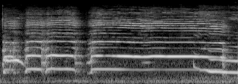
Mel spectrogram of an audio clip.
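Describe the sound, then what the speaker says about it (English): A chicken crows and clucks loudly and close by, giving a few sharp squawks and then a long, drawn-out crowing call with clear harmonic tones over faint background noise. "Let me get this chicken back in real quick."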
